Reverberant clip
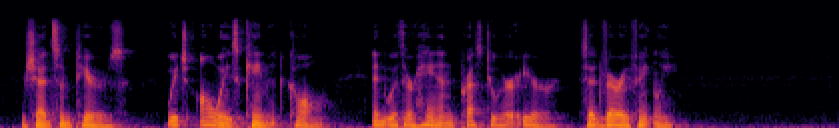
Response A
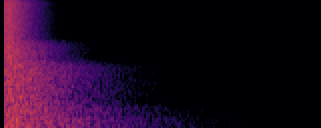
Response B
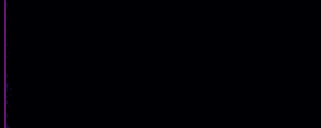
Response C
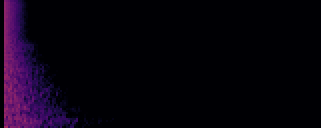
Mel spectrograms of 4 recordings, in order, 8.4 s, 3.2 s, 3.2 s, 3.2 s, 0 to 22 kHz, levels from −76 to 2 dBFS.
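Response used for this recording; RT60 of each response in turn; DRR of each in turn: B; 2.5 s, 0.70 s, 1.4 s; -20.0 dB, 15.0 dB, -9.5 dB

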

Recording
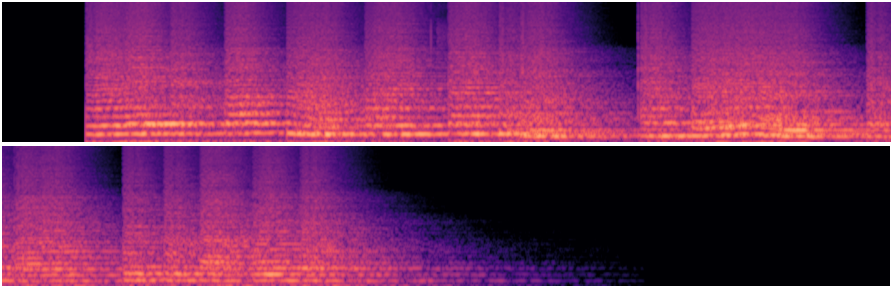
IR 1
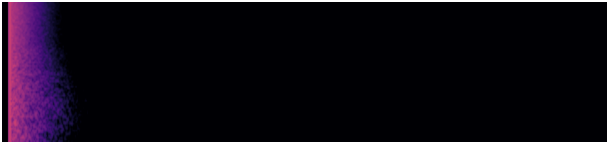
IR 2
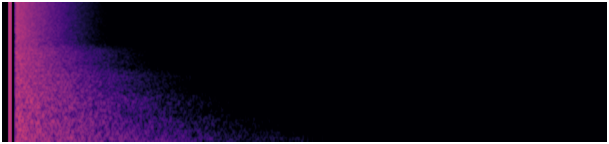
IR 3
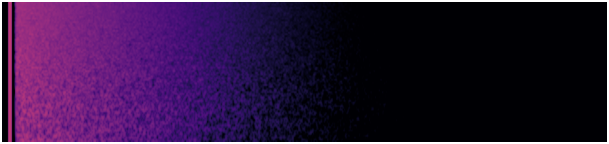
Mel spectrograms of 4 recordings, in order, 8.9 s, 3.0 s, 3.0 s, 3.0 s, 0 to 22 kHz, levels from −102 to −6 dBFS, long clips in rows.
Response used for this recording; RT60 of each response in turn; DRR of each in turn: 2; 0.45 s, 1.4 s, 2.4 s; 0.0 dB, -4.5 dB, -3.5 dB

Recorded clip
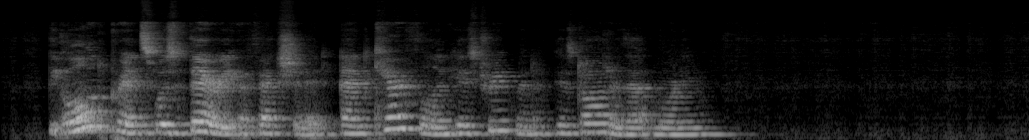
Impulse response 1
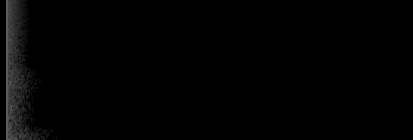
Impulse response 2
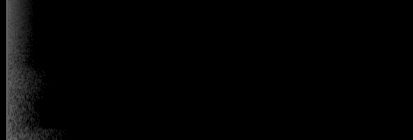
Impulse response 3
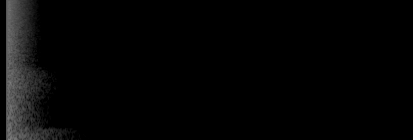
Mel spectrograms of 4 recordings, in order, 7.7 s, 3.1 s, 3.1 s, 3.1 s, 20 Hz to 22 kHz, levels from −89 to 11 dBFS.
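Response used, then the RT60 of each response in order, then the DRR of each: 3; 0.45 s, 0.45 s, 0.45 s; 3.5 dB, -1.0 dB, -10.0 dB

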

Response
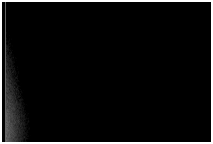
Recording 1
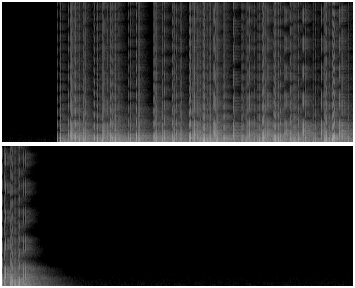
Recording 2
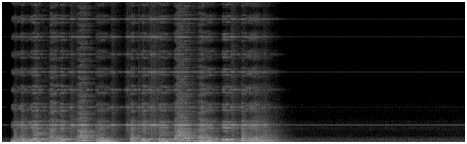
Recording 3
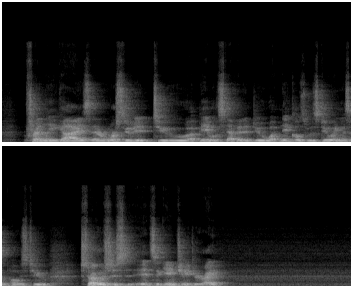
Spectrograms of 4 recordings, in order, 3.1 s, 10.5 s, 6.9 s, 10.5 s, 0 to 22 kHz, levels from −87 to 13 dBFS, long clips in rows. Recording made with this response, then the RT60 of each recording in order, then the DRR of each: 3; 1.1 s, 0.85 s, 0.55 s; 5.5 dB, -1.5 dB, -5.5 dB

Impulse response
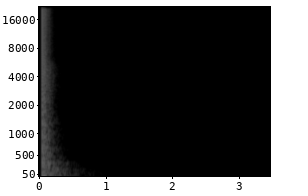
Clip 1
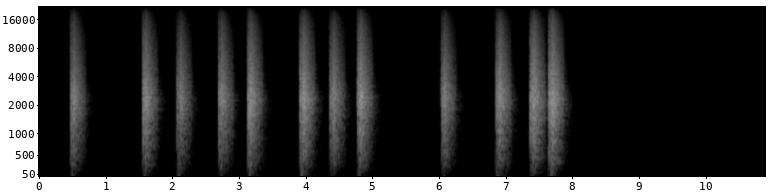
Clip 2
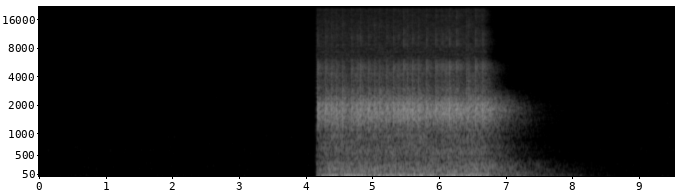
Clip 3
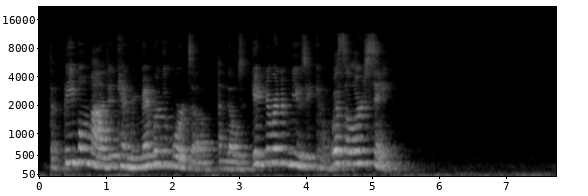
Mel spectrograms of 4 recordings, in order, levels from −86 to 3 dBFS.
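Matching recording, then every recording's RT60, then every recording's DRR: 3; 0.45 s, 1.8 s, 0.65 s; 11.0 dB, -7.5 dB, -2.0 dB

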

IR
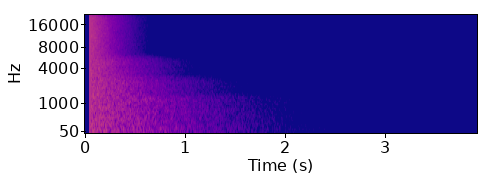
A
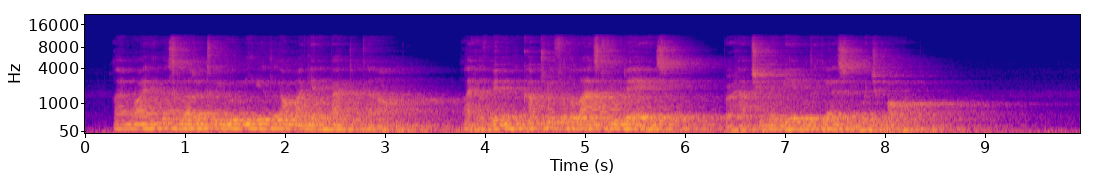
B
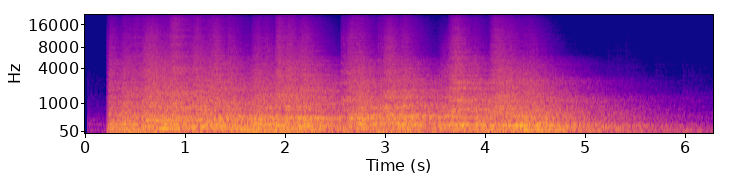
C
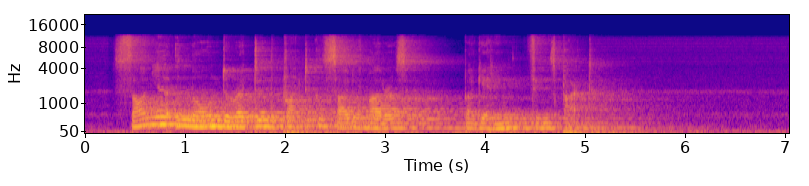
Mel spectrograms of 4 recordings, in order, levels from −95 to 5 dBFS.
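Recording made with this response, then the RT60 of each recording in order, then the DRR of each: B; 2.7 s, 2.7 s, 2.7 s; -4.0 dB, -10.0 dB, 1.5 dB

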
